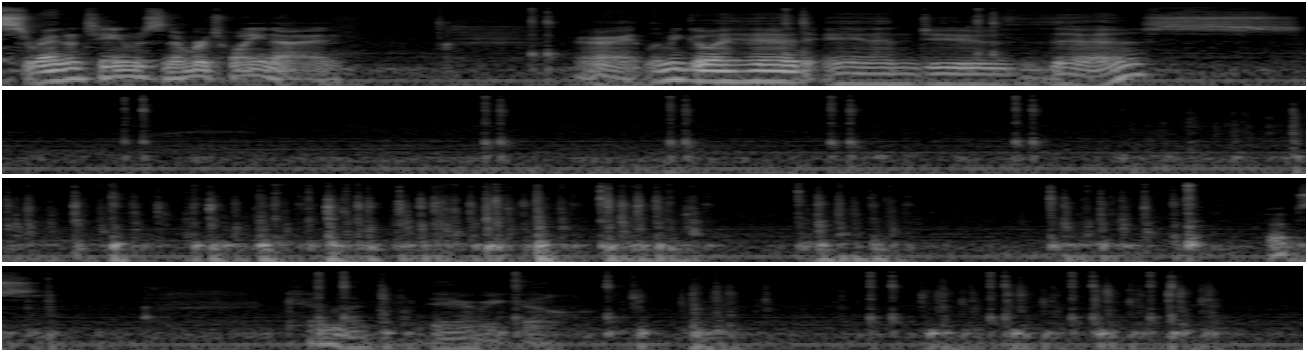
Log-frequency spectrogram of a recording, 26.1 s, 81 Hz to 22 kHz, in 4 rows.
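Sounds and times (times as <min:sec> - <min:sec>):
typing on computer keyboard: 0:10.6 - 0:10.8, 0:12.4 - 0:17.6, 0:18.3 - 0:19.9, 0:21.1 - 0:25.7.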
